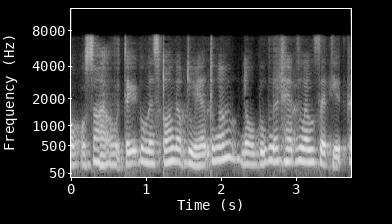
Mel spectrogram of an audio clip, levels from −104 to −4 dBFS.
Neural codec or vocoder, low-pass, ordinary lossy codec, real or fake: codec, 16 kHz, 0.5 kbps, FreqCodec, larger model; 7.2 kHz; AAC, 64 kbps; fake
